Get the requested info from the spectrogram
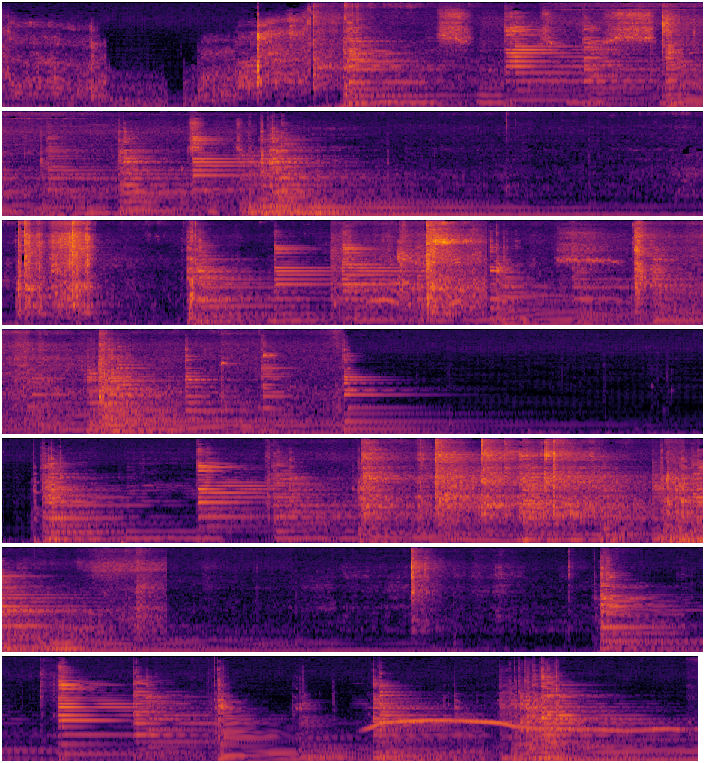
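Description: Background music: acoustic guitar playing in a flamenco style, with plucked and strummed chords.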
